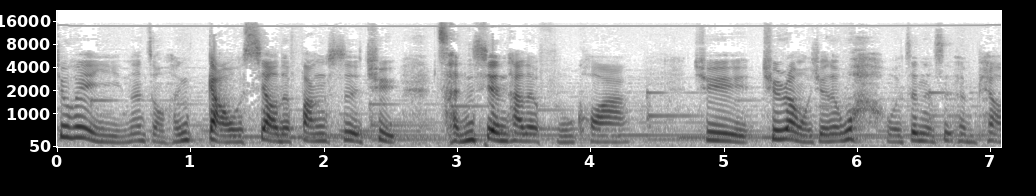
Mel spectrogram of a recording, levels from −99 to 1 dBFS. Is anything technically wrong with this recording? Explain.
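Yes. A switching supply whistle runs through the whole clip: a thin, high tone wandering between about 13.7 and 14.4 kHz, sitting very roughly 30 dB below the main audio. It comes from a switching power supply whose converter is cycling at an audible rate, either bursting under light load or beating against another supply's frequency. As the load shifts, that rate moves, so the whistle's pitch drifts within that band rather than holding steady.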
